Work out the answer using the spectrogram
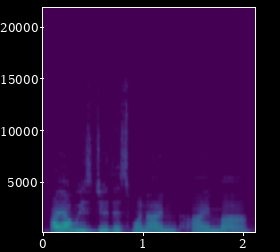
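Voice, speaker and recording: A woman's voice: medium pitch, normal speed, darkish tone. A woman hosting a casual cooking demonstration, chatting through each step with folksy asides. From Cape Cod, also grew up partly in Berlin in a US military family. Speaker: cooking show host. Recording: noticeable background room noise.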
